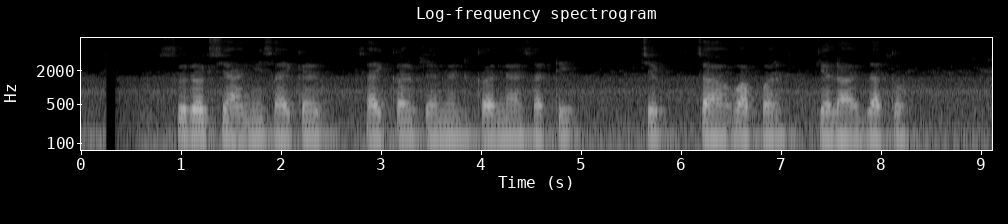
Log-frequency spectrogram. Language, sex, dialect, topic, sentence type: Marathi, male, Varhadi, banking, statement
